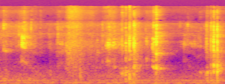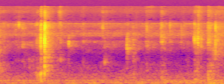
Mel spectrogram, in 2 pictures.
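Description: A dog crunching and chewing a piece of crisp baked pork skin, with several sharp, irregular crunches in the first few seconds and fainter chewing after.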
